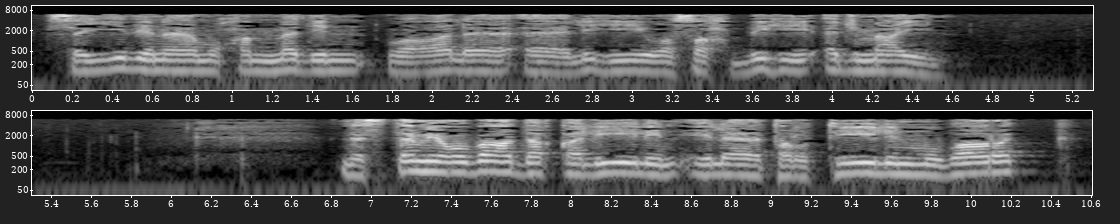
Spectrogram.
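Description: A man presenting a formal scholarly explanation of recitation variants, in a measured and precise manner, on a dull lo-fi recording. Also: mid-range voice, slightly rough.

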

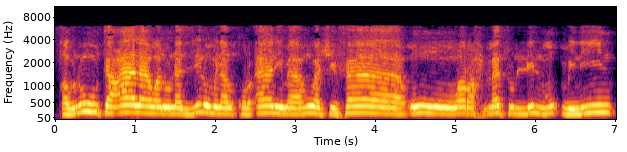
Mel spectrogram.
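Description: Man, recitation teacher, high voice, slow measured delivery, chants examples, dull lo-fi recording. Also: fairly even intonation. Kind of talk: explaining reading variants with slow chanted examples.

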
